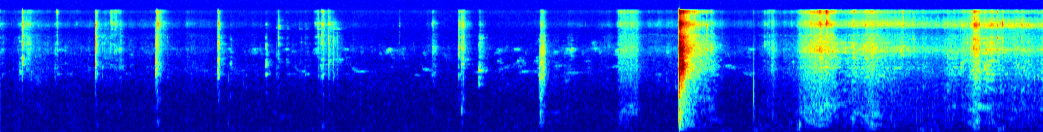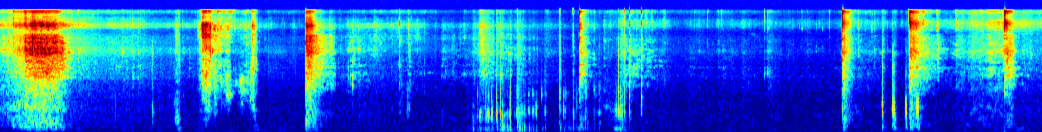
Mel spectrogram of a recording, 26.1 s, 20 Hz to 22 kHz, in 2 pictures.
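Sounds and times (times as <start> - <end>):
rustling of leaves: 10.0 - 16.3, 24.4 - 26.0
sharp crackle: 10.0 - 21.3, 23.5 - 26.0.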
